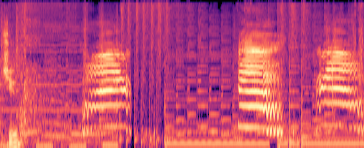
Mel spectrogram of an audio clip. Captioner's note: meow; meow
